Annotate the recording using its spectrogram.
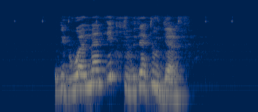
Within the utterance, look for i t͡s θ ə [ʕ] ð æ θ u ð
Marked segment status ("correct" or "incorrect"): incorrect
